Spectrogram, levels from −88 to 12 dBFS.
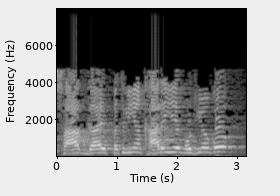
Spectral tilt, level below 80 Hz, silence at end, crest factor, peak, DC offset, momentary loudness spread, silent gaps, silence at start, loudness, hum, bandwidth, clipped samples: -6.5 dB/octave; -46 dBFS; 0.05 s; 10 dB; 0 dBFS; under 0.1%; 6 LU; none; 0 s; -10 LUFS; none; 5 kHz; under 0.1%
